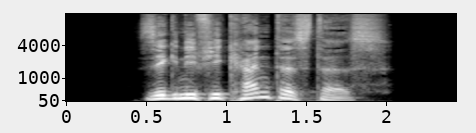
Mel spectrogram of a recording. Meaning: strong/mixed nominative/accusative neuter singular superlative degree of signifikant
- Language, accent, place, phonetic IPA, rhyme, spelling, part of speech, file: German, Germany, Berlin, [zɪɡnifiˈkantəstəs], -antəstəs, signifikantestes, adjective, De-signifikantestes.ogg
